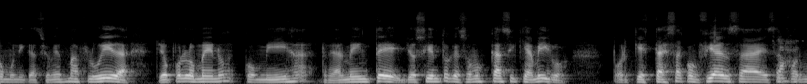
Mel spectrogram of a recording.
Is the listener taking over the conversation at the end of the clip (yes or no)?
no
